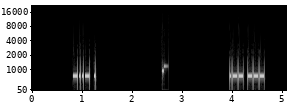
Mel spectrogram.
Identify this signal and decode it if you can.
Morse code, heard as a keyed tone, about 42 wpm, 700 Hz. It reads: XE WO
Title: Top Two Letter Combinations in Words 40wpm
